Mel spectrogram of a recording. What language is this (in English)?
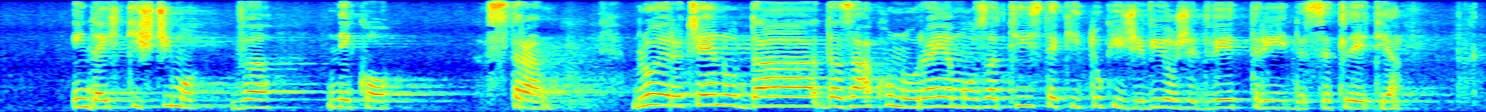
Slovenian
